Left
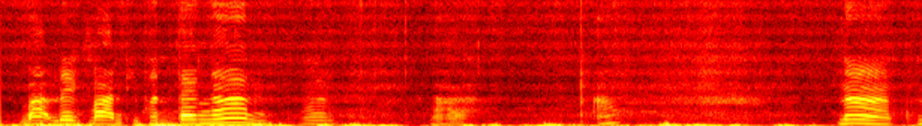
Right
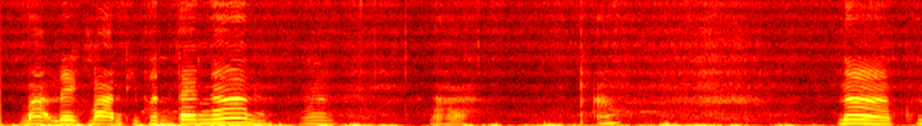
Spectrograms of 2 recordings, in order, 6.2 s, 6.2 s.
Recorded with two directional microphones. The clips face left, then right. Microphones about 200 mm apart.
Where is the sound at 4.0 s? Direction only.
20° right (ahead or behind).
